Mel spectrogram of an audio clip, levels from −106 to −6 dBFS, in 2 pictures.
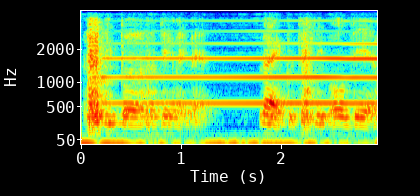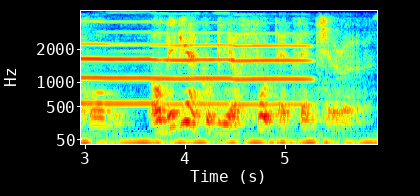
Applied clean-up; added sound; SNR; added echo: none; Wind instrument, woodwind instrument; 0 dB; reverberation time 0.3 s.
